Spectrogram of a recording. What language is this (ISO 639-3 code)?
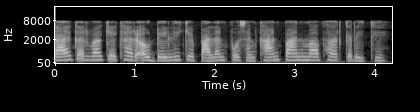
hne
